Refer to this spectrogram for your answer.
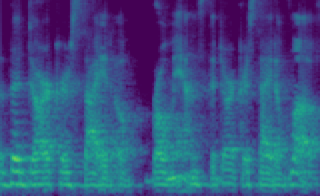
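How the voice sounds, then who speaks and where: Moderate-paced speech with a Russian accent, audible room echo and noticeable background noise. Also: woman. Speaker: romance novelist. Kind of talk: casual interview.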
